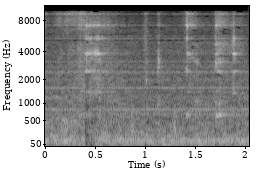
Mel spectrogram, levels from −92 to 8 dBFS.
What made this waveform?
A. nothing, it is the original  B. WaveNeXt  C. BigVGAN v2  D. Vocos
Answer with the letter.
B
